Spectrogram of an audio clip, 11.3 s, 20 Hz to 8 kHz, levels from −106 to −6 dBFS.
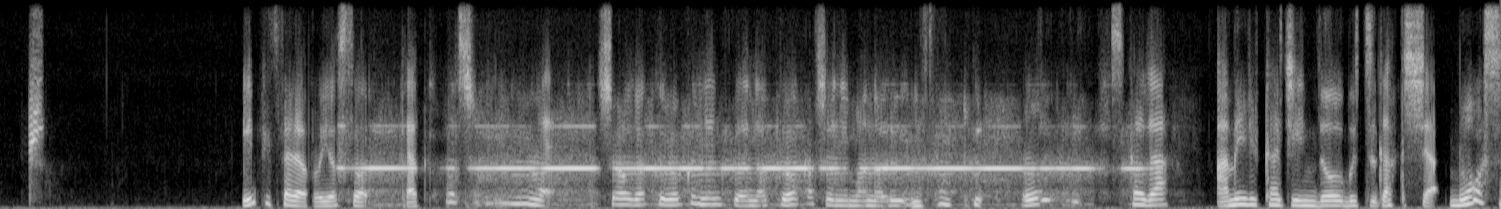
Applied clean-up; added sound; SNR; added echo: neural diffusion model UNIVERSE++.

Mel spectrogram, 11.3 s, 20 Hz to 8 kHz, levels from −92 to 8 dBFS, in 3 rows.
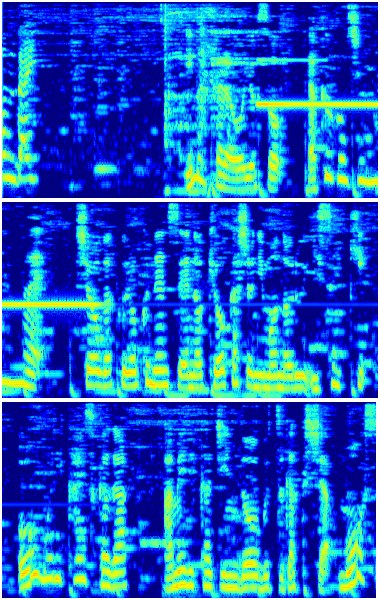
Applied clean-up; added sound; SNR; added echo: classical method Wiener filter.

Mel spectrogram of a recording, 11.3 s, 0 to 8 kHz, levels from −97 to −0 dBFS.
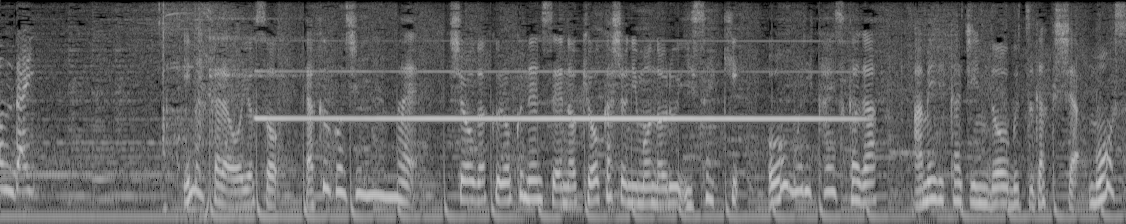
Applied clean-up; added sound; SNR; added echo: none; Wind instrument, woodwind instrument; 0 dB; none.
